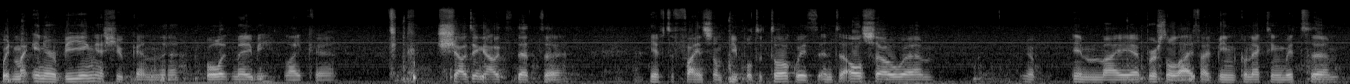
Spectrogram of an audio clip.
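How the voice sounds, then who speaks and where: A man around forty, a caller chatting hesitantly with many fillers and soft chuckles. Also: mid-range voice, flat delivery, normal speed, gravelly, background noise. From Netherlands. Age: 40s. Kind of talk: casual chat.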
